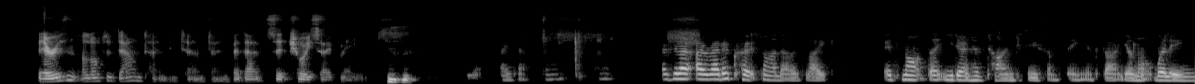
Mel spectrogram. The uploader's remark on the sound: Please forgive our many errors, technical wrongs, awkwardness as it is our first one.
